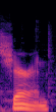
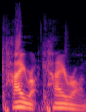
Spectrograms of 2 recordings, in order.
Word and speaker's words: Chiron: So I saw a comment about how, the way to actually pronounce Sharon, and it's like Chiron. I think that's how you actually pronounce that.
